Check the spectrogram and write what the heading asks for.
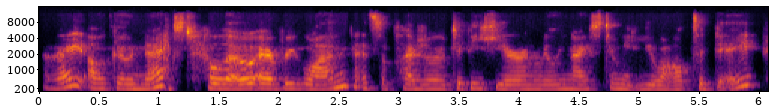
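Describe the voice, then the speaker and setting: A woman speaking on an online panel over a video call, measured and thoughtful. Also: mid-range voice, a little hiss or hum. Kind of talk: casual online panel talk.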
